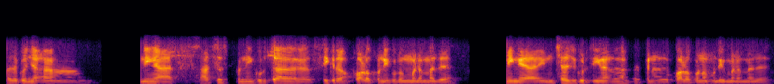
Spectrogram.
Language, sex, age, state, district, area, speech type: Tamil, male, 30-45, Tamil Nadu, Dharmapuri, rural, conversation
